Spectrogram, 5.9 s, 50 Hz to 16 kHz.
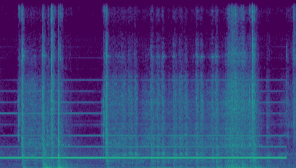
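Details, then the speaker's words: Chevy 454 big block in an OBS tow truck after new Bosch injectors and a JB Weld-repaired lower intake, start once the coil was plugged in. Cranks, fires in ragged bursts, then settles into an uneven, lumpy run; ignition timing is off. "you can tell the timing is off so it's 10 p.m. and I guess like seven times a charm it's not real happy but it does sound a whole lot better than it did"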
